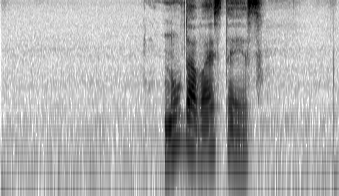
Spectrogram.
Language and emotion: Russian, neutral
